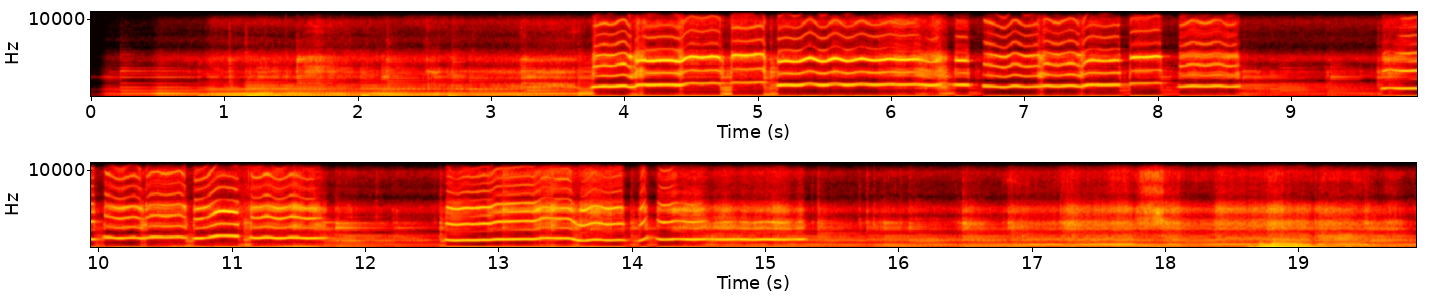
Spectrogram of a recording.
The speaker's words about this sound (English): he started whistling a lot on stage. Mm-hmm. And I thought maybe he was having problems with his voice, and it was just a lot easier to whistle part of each song.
